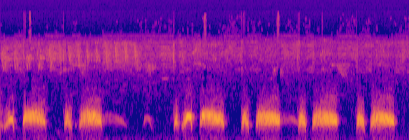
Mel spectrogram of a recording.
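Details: Spotted dove in Ninh Thuận, Vietnam, cooing loudly in repeated phrases: a short note, a quick rising double note, then a long steady low coo, roughly every two seconds with brief pauses; faint distant doves answer.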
